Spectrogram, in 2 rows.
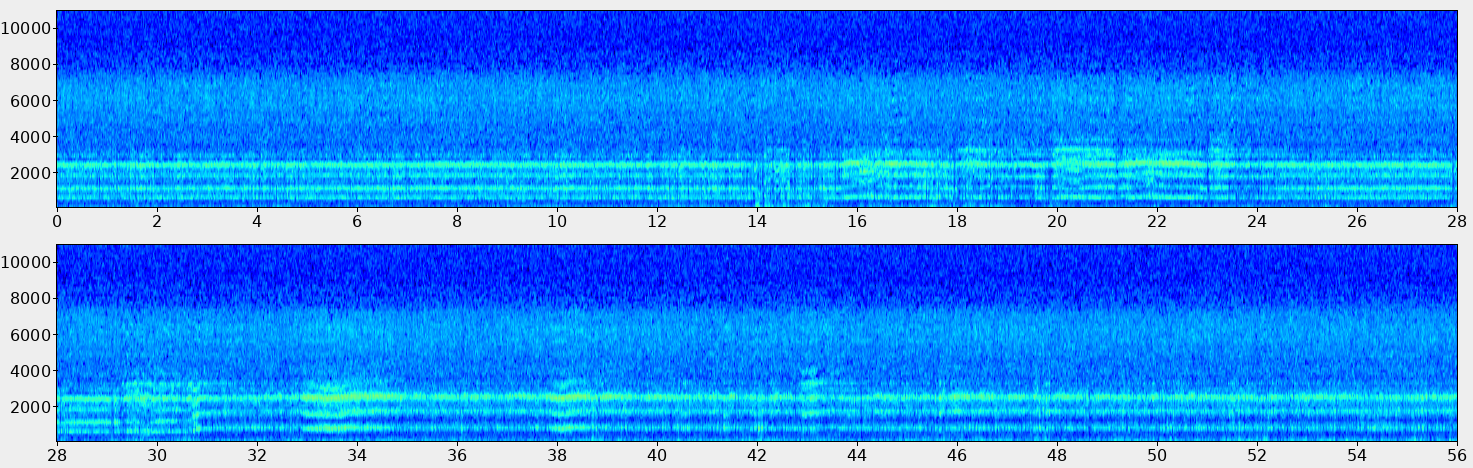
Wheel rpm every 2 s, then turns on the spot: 160, 160, 160, 160, 160, 160, 160, 160, 160, 160, 160, 160, 160, 160, 160, 200, 220, 230, 230, 230, 230, 230, 240, 230, 230, 230, 240, 230.
none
